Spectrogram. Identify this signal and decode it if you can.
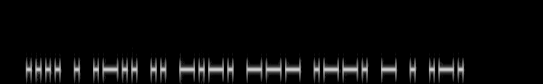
Morse code, heard as a keyed tone, about 25 wpm, 700 Hz. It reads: HELICOPTER
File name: Ten Letter Words - 25wpm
